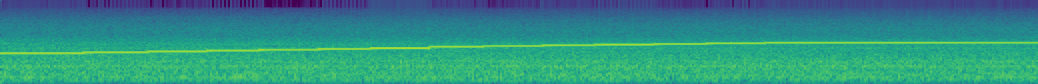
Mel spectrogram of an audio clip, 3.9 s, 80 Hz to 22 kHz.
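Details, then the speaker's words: Radio receiver bench test, test tone stepped from 1 kHz up to 5 kHz: a clean tone climbs in steps with a steady hiss underneath that is nearly as loud at higher frequencies; receiver audio is noisy and likely needs an alignment. "See the noise in it? what I see and what I hear, the noise is damn near just as loud as at higher frequency."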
